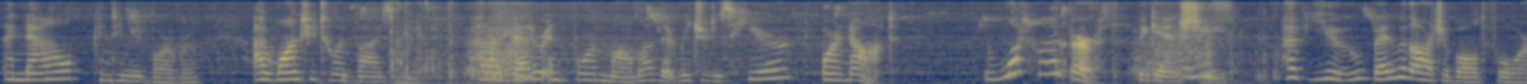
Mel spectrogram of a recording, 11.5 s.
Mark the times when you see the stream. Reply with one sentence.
The stream can't be heard in this clip.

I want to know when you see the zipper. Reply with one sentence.
The zipper can be heard from 2.9 to 4.0 s and from 7.9 to 9.6 s.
